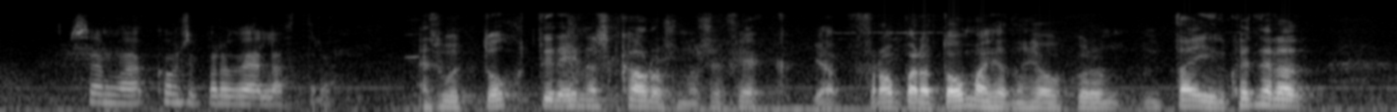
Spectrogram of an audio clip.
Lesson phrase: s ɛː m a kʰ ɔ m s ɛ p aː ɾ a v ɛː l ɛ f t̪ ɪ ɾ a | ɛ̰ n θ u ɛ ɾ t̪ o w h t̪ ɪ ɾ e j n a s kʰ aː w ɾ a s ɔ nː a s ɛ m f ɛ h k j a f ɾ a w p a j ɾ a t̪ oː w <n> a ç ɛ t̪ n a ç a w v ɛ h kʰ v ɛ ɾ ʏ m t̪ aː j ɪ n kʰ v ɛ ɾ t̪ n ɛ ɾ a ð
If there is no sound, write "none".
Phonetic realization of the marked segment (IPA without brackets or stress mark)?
m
